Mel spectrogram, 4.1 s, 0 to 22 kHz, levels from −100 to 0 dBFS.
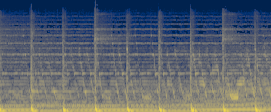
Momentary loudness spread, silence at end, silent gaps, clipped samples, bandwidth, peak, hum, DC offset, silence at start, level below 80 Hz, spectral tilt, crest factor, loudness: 5 LU; 0 s; none; under 0.1%; 9.4 kHz; -4 dBFS; none; under 0.1%; 0 s; -22 dBFS; -7 dB/octave; 14 dB; -21 LUFS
